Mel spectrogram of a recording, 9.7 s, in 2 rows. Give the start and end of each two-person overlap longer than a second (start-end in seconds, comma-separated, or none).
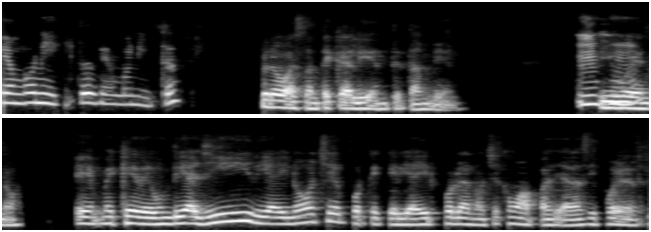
none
